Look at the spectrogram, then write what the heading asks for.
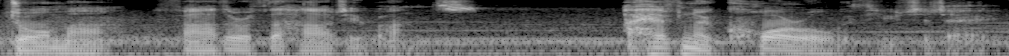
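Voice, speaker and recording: A man playing a courteous, grave god of death with a gravelly voice in a fantasy audio drama. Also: very deep voice, a little slow, noisy background, heavily acted. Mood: grave, measured. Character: courteous, frail, wounded winged male god of death.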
